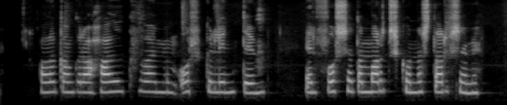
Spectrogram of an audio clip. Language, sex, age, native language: Icelandic, male, 13, Icelandic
